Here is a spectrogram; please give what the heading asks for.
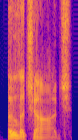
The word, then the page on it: overcharge: British English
